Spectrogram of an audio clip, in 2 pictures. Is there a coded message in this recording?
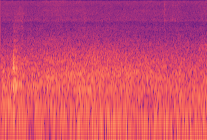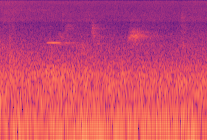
No, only the noise of a subway station.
